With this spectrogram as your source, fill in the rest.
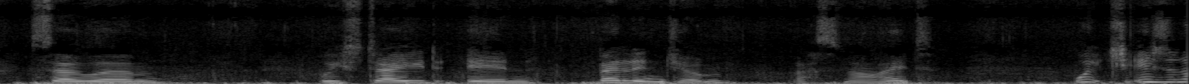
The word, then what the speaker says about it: Bellingham: 12 yeah yeah so um we stayed in Bellingham last night which is an odd pronunciation because it's spelled Bellingham but no it's pronounced Belling Jam um uh Dees is it Farm site lovely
